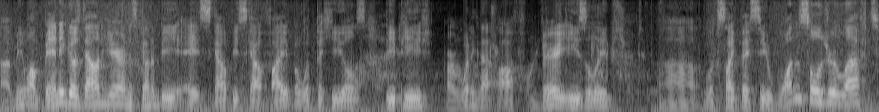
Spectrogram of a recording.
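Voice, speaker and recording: A man speaks at a fairly quick pace with lively intonation. His pitch is medium, and there's noticeable background noise. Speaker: esports shoutcaster. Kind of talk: live commentary. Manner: fast.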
